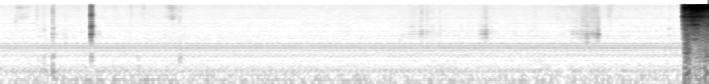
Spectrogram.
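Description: Plastic parts and wires click and rattle softly as hands pull at them.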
